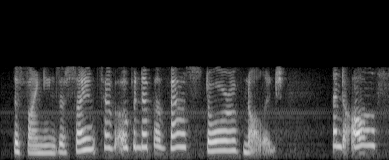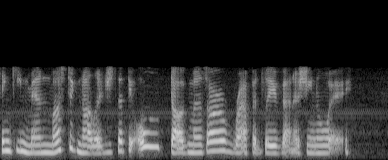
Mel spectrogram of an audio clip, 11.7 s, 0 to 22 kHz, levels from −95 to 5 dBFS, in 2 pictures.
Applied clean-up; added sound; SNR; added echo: none; none; none; none.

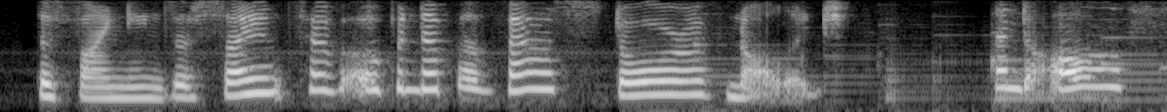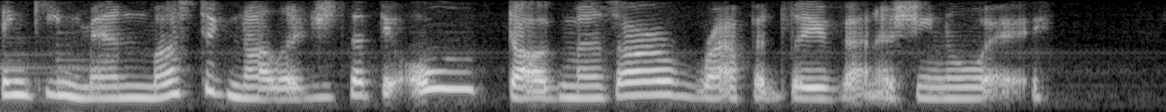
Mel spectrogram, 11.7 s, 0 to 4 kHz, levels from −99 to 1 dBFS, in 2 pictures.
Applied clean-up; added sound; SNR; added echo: neural separator model SepFormer DNS4.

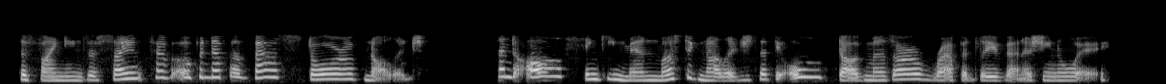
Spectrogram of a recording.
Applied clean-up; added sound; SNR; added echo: neural mask model Resemble Enhance denoiser.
